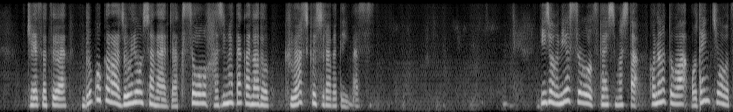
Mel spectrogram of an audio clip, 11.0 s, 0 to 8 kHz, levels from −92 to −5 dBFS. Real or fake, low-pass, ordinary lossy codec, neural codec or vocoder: fake; 7.2 kHz; none; codec, 16 kHz, 1 kbps, FreqCodec, smaller model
